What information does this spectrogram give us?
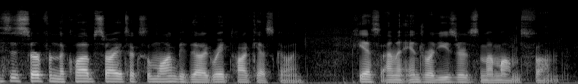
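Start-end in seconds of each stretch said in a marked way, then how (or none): none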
